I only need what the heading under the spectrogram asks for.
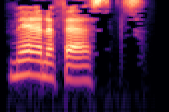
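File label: "manifests", British English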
